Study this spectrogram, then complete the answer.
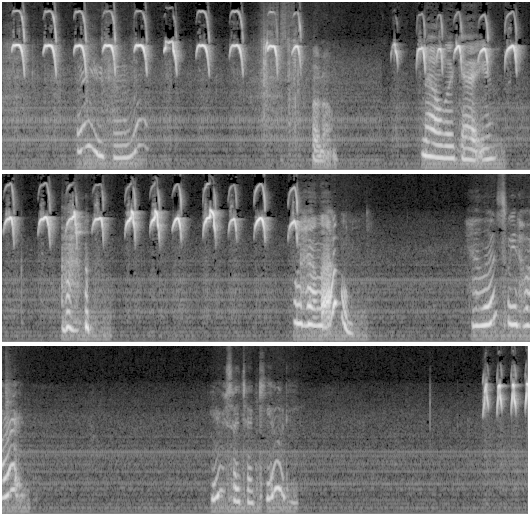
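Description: A baby bird cheeps rapidly in high, sharp peeps close by.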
